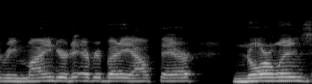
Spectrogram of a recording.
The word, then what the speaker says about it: Norland: to everybody out there Norland is two syllables not three or four it's just Norland thank you very much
